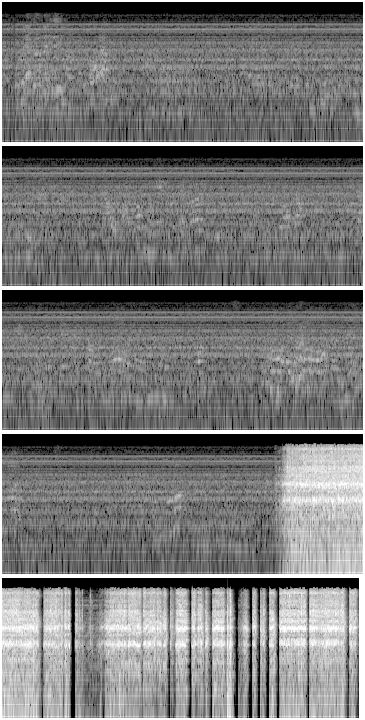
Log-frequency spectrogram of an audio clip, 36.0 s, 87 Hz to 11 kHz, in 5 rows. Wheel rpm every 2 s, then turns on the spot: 0, 0, 0, 0, 0, 0, 0, 0, 0, 0, 0, 0, 0, 50, 120, 100, 110, 150.
none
